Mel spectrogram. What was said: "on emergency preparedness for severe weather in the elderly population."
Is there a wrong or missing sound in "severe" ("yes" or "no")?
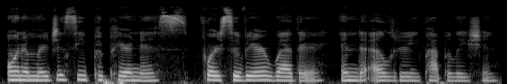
no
